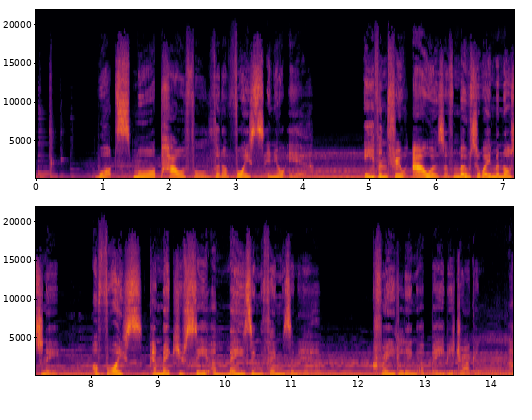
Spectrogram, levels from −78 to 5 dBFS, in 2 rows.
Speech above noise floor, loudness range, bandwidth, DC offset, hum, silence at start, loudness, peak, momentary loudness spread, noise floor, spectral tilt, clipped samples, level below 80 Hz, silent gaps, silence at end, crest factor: 26 dB; 5 LU; 19.5 kHz; 0.2%; none; 0 s; -20 LUFS; -2 dBFS; 12 LU; -46 dBFS; -4 dB/octave; under 0.1%; -34 dBFS; none; 0 s; 20 dB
